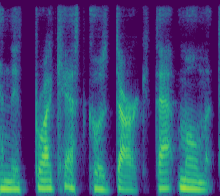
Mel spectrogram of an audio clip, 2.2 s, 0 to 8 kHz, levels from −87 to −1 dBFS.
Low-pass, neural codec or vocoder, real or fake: 7.2 kHz; codec, 24 kHz, 0.9 kbps, DualCodec; fake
